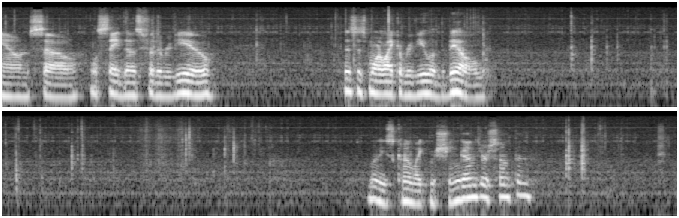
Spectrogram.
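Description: Small plastic pieces click and tap on a hard surface.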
